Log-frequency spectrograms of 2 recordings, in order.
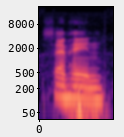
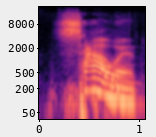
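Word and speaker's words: Samhain: board and it's s-a-m-h-a-i-n and Dr Loomis says Sam Hayne lord of the Dead that kind of thing you watch Ghostbusters and they say it's Sam Hayne and the pumpkin guy and he rules Halloween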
